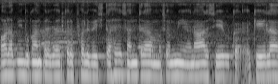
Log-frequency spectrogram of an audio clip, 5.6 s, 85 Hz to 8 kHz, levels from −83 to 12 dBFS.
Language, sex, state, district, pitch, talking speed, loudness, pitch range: Hindi, male, Bihar, Samastipur, 135 Hz, 140 wpm, -15 LUFS, 130-140 Hz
